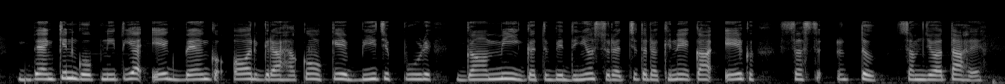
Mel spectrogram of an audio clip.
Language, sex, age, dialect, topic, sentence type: Hindi, female, 18-24, Kanauji Braj Bhasha, banking, statement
